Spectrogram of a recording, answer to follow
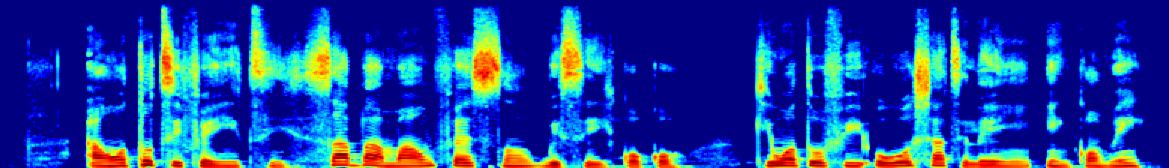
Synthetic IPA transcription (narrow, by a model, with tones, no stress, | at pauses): a˨w̃ɔ̃˧to˦ti˧fɛ˦˨j̃ĩ˧tʰi˧sa˦ba˦˨mãː˨˦n̩˦fɛ˦sã˧ɡ͡be˨se˨i˨kɔ˨kɔ˨ | ki˨˦w̃ɔ̃˦to˦fi˧ʔo˧wo˦ʃa˦˨ti˨˦lɛ˧˦j̃ĩ˧ĩ˨ŋ̩˨kã˧mĩ˨˦˨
